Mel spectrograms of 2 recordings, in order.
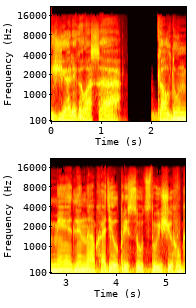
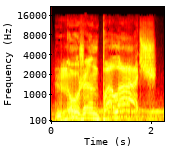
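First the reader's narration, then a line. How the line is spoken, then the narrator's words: Shout. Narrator (Russian): прокричал Асмодей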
